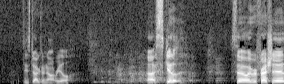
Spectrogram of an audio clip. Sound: audience laughter

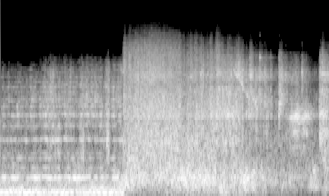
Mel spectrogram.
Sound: bomb explodes

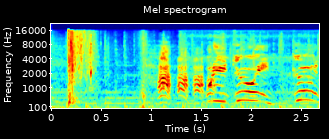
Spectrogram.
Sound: laughing

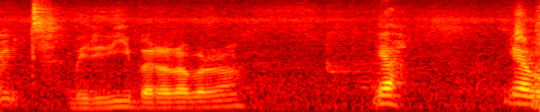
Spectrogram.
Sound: speaking in foreign language

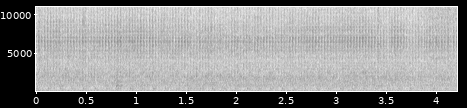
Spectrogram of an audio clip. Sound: engine rumbling

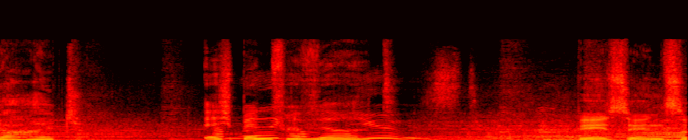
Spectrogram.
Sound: German Voiceover Translation

